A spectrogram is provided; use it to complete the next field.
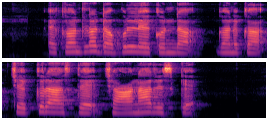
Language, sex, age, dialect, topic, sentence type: Telugu, female, 18-24, Utterandhra, banking, statement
